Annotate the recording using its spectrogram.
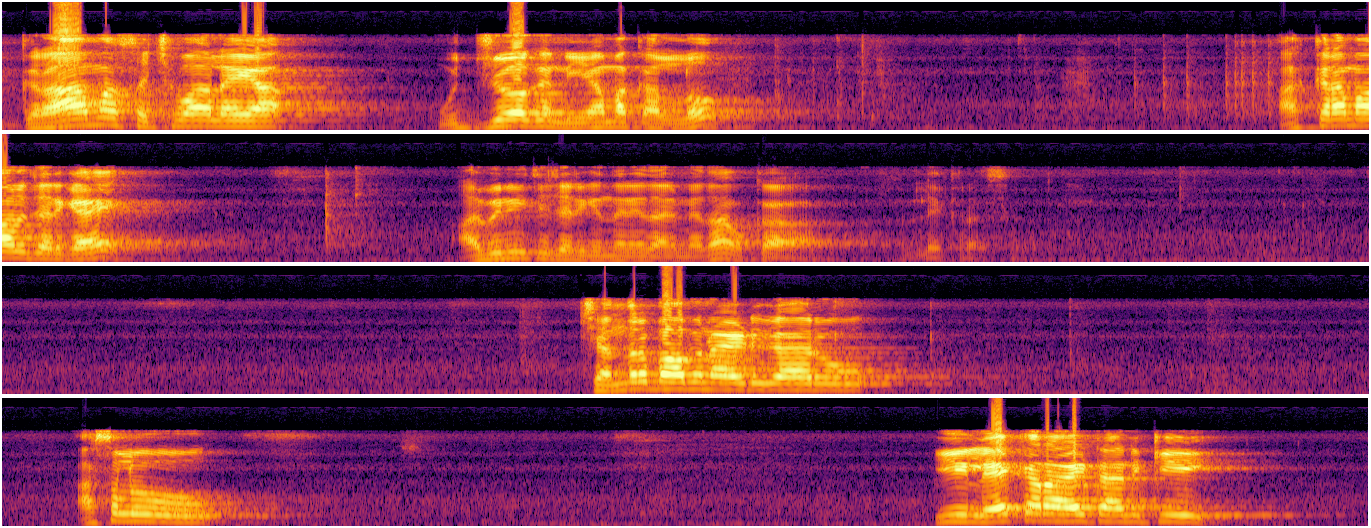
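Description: A middle-aged man speaks calmly into a microphone in short bursts with pauses.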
